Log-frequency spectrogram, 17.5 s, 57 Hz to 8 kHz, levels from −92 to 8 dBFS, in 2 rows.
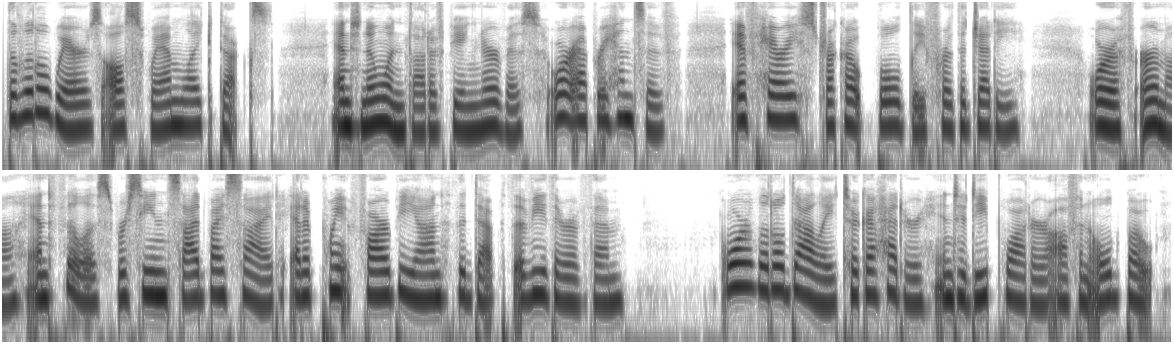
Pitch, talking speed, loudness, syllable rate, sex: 210 Hz, 200 wpm, -18 LUFS, 5.1 syllables/s, female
